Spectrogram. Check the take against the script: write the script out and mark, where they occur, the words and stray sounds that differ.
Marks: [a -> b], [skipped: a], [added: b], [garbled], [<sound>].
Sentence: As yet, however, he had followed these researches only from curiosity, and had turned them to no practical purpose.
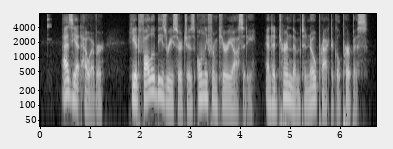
[tap] As yet, however, he had followed these researches only from curiosity, and had turned them to no practical purpose.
